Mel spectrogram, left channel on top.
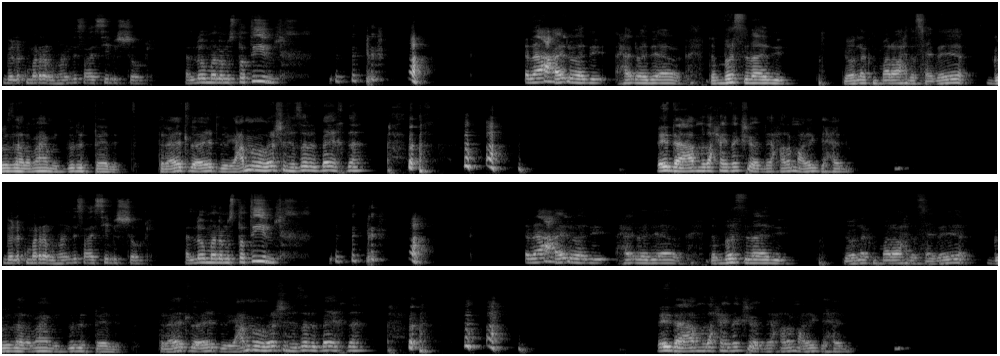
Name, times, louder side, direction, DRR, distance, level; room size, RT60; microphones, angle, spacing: voice 1, 0.0-1.4 1.8-3.1 3.3-3.8, right 2 dB, 20° right, 0.3 m, -31 dB
voice 2, 5.2-7.8 8.4-11.1 11.5-14.0 14.8-14.9 16.5-18.4, left 3 dB, 65° left, 0.4 m, -27 dB
2.7 x 2.0 x 2.3 m
head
